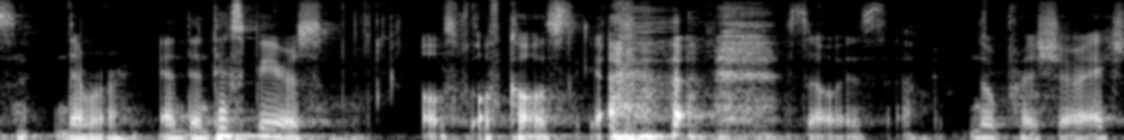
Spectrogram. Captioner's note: laughs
